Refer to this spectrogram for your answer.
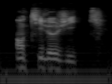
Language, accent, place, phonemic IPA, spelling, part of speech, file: French, France, Lyon, /ɑ̃.ti.lɔ.ʒik/, antilogique, adjective, LL-Q150 (fra)-antilogique.wav
- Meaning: antilogical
